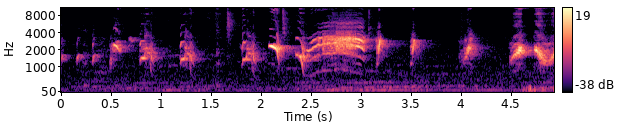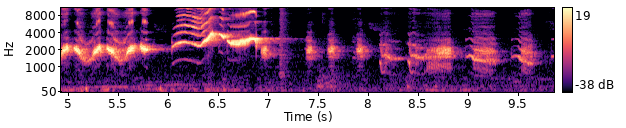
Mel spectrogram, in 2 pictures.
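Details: Moulting Chinese hwamei, green-eyed, mixes harsh buzzy notes with clear whistled phrases, building to a loud warbled burst and high sweeping whistles before quieter chattering notes.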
